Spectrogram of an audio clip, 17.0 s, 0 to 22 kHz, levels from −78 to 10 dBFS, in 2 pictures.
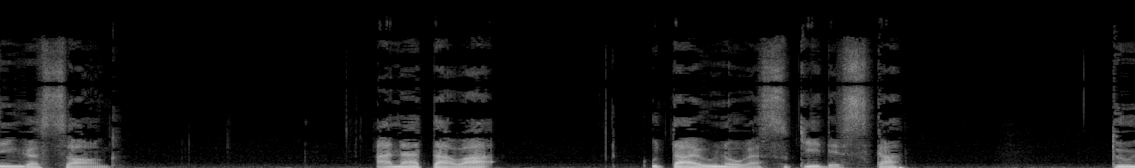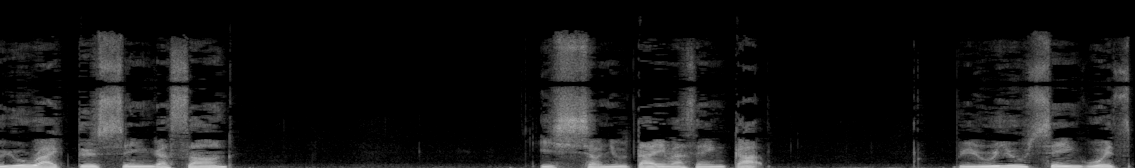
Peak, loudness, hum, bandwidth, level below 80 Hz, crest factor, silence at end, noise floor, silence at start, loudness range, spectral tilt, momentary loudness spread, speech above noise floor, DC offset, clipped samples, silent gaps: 0 dBFS; -16 LUFS; none; 18 kHz; -40 dBFS; 16 dB; 0.05 s; -55 dBFS; 0 s; 6 LU; -6 dB/octave; 12 LU; 40 dB; under 0.1%; under 0.1%; none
